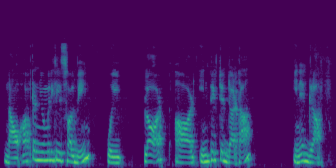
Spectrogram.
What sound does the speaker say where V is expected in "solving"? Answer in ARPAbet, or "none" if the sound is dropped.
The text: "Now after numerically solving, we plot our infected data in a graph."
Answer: B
